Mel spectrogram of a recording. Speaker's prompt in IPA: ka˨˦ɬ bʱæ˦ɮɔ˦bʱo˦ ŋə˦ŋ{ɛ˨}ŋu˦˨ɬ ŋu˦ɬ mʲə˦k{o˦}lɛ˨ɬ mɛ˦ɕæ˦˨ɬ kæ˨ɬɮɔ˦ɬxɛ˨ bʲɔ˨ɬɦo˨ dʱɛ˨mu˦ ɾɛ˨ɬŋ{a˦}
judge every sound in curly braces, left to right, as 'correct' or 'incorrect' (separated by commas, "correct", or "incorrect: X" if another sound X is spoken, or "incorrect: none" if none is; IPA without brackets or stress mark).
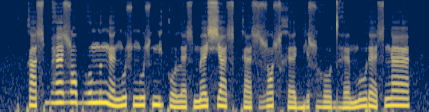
correct, incorrect: o˨, incorrect: æ˦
